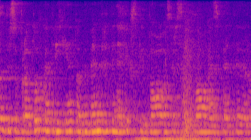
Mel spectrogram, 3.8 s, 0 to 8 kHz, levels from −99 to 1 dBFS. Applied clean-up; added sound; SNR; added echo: none; none; none; none.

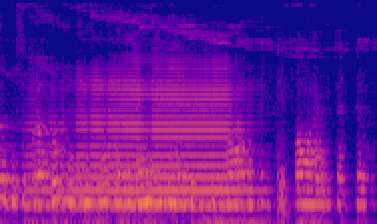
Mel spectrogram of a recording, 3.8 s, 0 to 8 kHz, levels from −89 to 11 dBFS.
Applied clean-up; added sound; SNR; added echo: neural mask model RNNoise.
